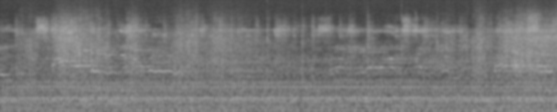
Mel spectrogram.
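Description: A steady background hum made of several held tones, with faint, indistinct voices underneath.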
